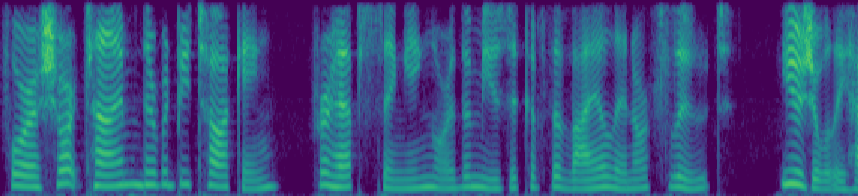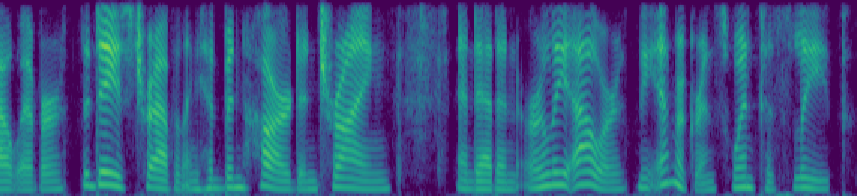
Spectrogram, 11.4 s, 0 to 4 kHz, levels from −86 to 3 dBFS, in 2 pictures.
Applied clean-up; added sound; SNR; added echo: neural separator model SepFormer WHAM!.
